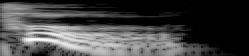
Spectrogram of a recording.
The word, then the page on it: pull together: British English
